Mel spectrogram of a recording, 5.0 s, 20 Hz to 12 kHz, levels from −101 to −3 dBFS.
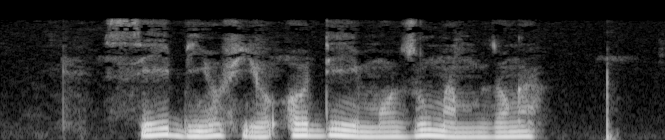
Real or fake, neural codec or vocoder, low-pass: real; none; 7.2 kHz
